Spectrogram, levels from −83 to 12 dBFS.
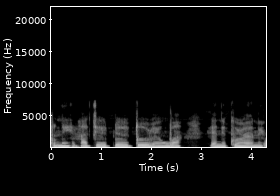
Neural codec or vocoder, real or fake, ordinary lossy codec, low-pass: none; real; none; 7.2 kHz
